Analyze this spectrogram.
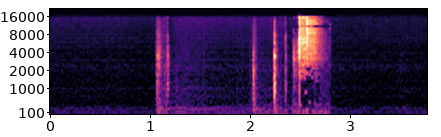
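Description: A wooden game piece clicks onto a board.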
